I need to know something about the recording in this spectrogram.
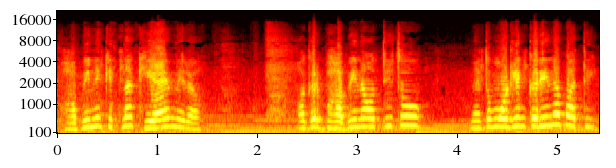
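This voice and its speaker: A high-voiced young woman, as an actress plays her in a web drama, coaxing and apologetic, chattering on to her sister-in-law. Clear background score music plays behind her. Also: steady tone, moderate pace, natural voice. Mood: pleading, apologetic. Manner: pleading, chatty, wheedling.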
